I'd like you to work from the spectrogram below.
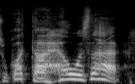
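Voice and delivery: high, alarmed exclamation; high-pitched startled question; startled yell. A narrator's reading. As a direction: cry out in shock without much volume. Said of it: "Dylan yells".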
